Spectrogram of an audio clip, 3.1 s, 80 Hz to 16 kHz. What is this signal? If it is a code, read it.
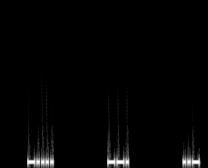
Morse code, heard as a keyed tone, about 36 wpm, spaced as for 10 wpm, 700 Hz. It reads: 6GU
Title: USA Call Signs - 5 Characters - 8x Character Spacing - 35wpm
